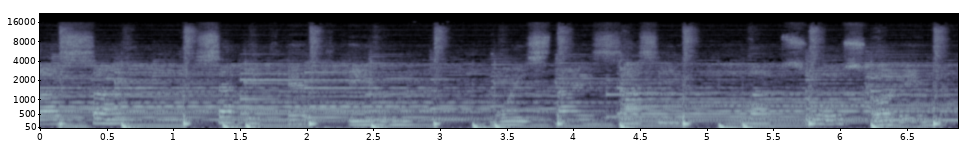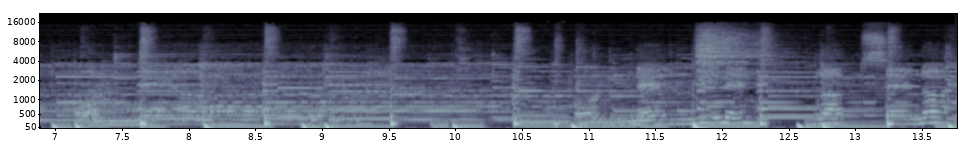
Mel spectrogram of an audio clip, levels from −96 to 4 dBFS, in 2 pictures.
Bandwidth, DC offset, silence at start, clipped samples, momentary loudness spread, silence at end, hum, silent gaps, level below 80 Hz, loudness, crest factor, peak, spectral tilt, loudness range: 16 kHz; 0.1%; 0 s; under 0.1%; 4 LU; 0 s; none; none; -34 dBFS; -29 LUFS; 18 dB; -10 dBFS; -4.5 dB/octave; 1 LU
